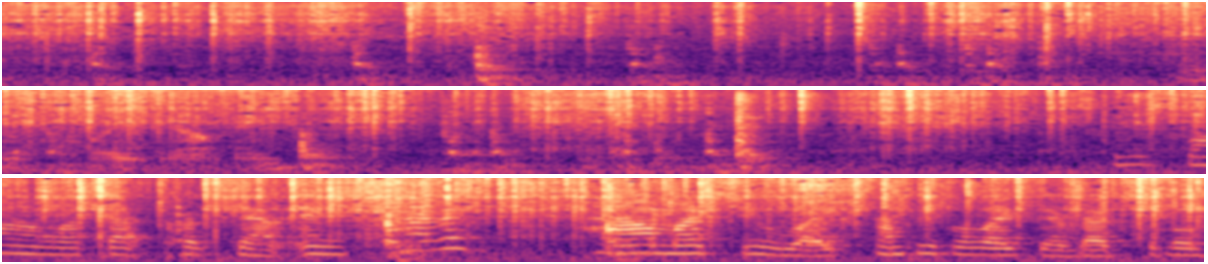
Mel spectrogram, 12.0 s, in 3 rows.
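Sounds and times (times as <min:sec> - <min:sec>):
vegetables sizzling in a frying pan: 0:00.0 - 0:12.0
sharp clicks and knocks: 0:04.9 - 0:06.8.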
